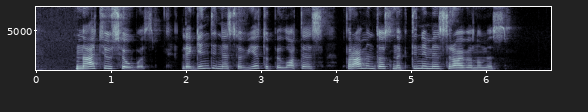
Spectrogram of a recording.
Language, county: Lithuanian, Vilnius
